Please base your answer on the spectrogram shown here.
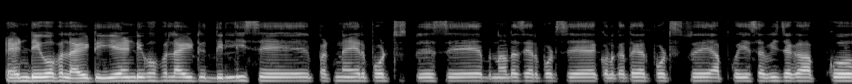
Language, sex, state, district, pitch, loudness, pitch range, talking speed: Hindi, male, Bihar, Begusarai, 165 Hz, -16 LUFS, 165-170 Hz, 170 wpm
